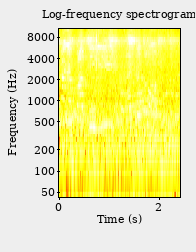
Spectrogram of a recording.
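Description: Background voices: children playing and people talking all around.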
